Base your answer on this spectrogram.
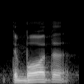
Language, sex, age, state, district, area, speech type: Punjabi, male, 45-60, Punjab, Fatehgarh Sahib, urban, spontaneous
